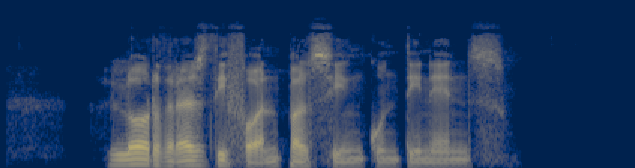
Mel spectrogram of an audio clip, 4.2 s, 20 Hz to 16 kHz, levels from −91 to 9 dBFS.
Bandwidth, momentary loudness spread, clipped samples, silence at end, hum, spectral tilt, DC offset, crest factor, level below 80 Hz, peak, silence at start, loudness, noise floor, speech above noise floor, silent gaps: 9.4 kHz; 14 LU; under 0.1%; 0.9 s; none; -4.5 dB/octave; under 0.1%; 20 dB; -60 dBFS; -8 dBFS; 0.7 s; -27 LUFS; under -90 dBFS; over 63 dB; none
